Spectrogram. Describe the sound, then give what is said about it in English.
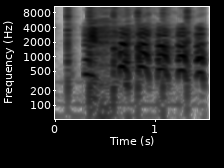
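A brief burst of hand clapping: about eight sharp, loud claps in quick, steady succession, with no voices over them. “I'm applauding that.”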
